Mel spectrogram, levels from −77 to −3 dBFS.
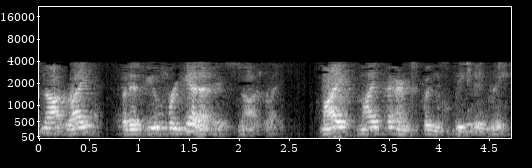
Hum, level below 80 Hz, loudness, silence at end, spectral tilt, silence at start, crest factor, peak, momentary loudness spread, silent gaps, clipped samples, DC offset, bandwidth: none; -54 dBFS; -13 LUFS; 0.05 s; -9.5 dB/octave; 0 s; 14 dB; 0 dBFS; 15 LU; none; 0.2%; under 0.1%; 4 kHz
